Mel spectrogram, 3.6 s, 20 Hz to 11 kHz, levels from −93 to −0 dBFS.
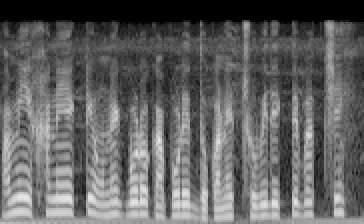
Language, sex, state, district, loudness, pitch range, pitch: Bengali, male, West Bengal, Alipurduar, -17 LUFS, 155-200 Hz, 175 Hz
